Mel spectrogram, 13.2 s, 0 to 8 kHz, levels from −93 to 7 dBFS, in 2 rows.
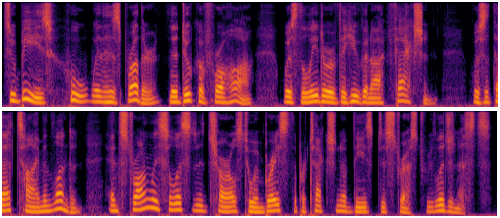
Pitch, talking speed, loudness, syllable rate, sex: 150 Hz, 155 wpm, -19 LUFS, 4.9 syllables/s, male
